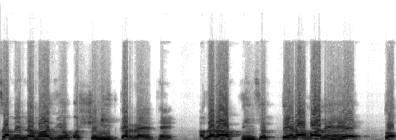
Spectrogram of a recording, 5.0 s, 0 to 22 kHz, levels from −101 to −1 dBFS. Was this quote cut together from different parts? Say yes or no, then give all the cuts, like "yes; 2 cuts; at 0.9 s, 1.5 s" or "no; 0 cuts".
no; 0 cuts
